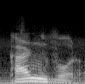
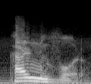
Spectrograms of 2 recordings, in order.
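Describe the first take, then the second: The two takes are said the same way.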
